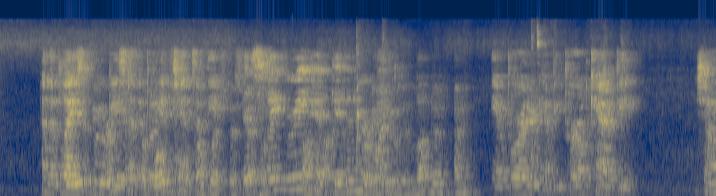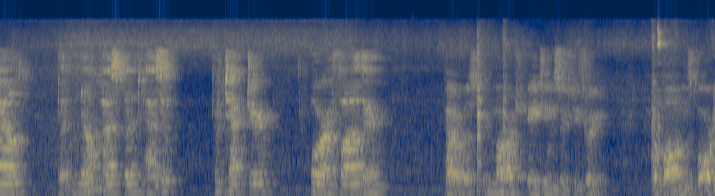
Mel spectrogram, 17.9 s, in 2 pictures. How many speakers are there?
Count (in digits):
3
